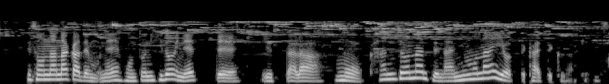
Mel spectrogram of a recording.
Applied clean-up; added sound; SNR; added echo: classical method spectral subtraction.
